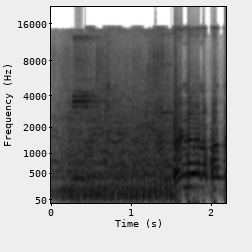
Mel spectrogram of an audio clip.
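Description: A loud, steady rush of noise with no clear pattern for about a second and a half, then a man starts speaking into a microphone again near the end.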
